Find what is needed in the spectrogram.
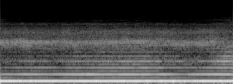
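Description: Background music: a single long note held at one steady pitch.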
